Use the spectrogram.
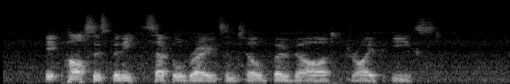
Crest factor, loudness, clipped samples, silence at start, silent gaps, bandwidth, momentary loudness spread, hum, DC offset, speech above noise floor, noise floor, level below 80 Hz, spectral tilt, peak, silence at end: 18 dB; -21 LUFS; under 0.1%; 0.45 s; none; 10.5 kHz; 9 LU; none; under 0.1%; 27 dB; -48 dBFS; -58 dBFS; -6.5 dB/octave; -4 dBFS; 0.8 s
